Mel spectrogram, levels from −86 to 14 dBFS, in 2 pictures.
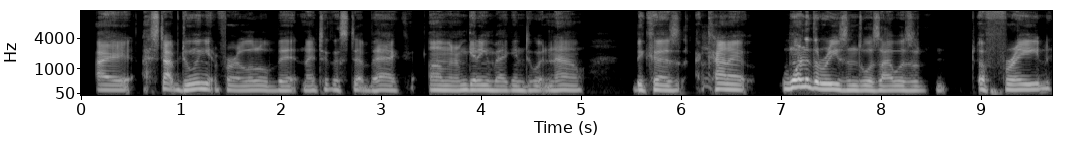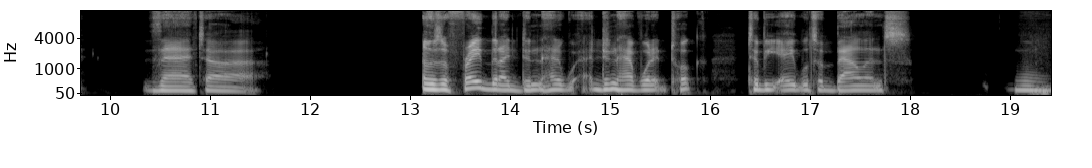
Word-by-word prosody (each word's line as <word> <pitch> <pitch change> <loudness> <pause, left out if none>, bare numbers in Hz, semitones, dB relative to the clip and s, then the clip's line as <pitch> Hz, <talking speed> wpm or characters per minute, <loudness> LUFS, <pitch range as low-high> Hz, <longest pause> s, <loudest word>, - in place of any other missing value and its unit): I 150 -1 0
I - - -12
stopped 150 - +1
doing 165 +5 +1
it 155 -3 -5
for 150 -3 -7
a 135 - -5
little 140 0 -4
bit, 135 +1 -4
and 135 - -8
I 135 - -3
took 155 +4 -8
a 145 - -4
step 160 +1 -4
back, 135 0 -4 0.3
um, 150 -1 0
and 140 - -1
I'm 145 +2 0
getting 150 -1 0
back 135 -1 -3
into 135 0 -4
it - - -7
now 140 +1 -4 0.5
because 145 -1 0 0.2
I - - -19
kinda 165 -3 +2 0.3
1 230 +7 +7
of 245 - +5
the 200 - +6
reasons 150 -5 +3
was 140 -2 0
I 135 - -1
was 135 -1 -2
a - - -3 0.2
m 135 - -13 0.3
afraid 160 +2 0 0.6
that, 130 -1 0
uh 120 -5 -4 1.7
I 170 - +8
was 160 -1 +9
afraid 185 +6 +6
that 165 - +4
I 145 - +3
didn't 140 +3 -2
have 150 +2 -1
wha - - -8
didn't 165 +1 +2
have 150 -2 +2
what 150 - +1
it 150 - -8
took 170 +2 -5 0.4
to 160 - +3
be 155 +1 -1
able 150 0 -2
to 140 +1 0
balance 135 +1 0 1.0
w 140 -1 -3
145 Hz, 175 wpm, -23 LUFS, 135-155 Hz, 1.7 s, was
